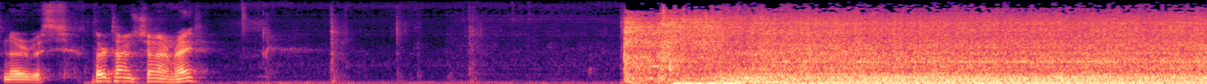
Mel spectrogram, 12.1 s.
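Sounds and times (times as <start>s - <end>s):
car engine starting and running: 6.2s - 12.0s.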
